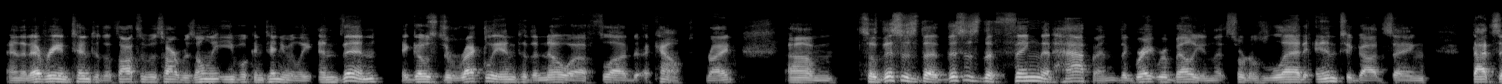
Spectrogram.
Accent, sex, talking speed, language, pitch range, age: American, male, 190 wpm, English, 110-135 Hz, 40-59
